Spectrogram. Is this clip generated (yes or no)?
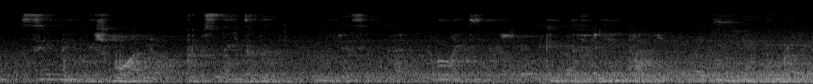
no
